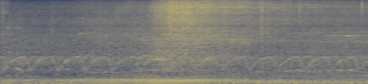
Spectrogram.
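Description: A motorbike passes close by.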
